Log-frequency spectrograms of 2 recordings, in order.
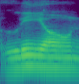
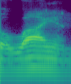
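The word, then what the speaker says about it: Lyon: disease study called the leone heart diet l-y-o-n from leon france most people know it as the lion heart diet because we don't pronounce it correctly so the the leon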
